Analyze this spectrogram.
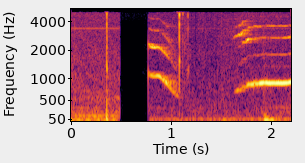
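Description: A pet cat meows while a child shakes it at home. Two short, fairly loud cries come with a brief dropout between them; the first falls in pitch and the second rises.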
